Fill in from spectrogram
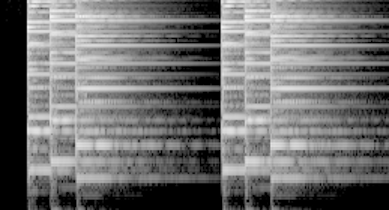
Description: Ring Doorbell Notifications.ogg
